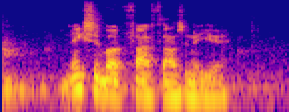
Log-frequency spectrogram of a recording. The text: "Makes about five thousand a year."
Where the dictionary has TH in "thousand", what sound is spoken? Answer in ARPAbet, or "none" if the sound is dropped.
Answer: TH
